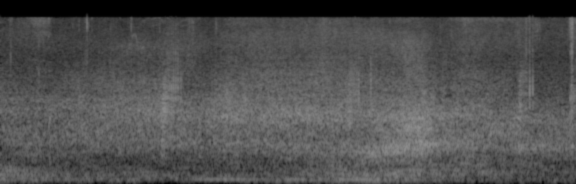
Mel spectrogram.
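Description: A distant vehicle passing, heard as a broad, even rumble that swells to its loudest about four seconds in and then fades.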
